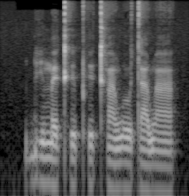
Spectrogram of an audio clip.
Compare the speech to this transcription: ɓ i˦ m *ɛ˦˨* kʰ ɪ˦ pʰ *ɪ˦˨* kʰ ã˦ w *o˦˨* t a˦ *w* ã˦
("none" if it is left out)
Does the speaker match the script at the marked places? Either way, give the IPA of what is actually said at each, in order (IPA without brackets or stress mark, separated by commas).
ɛ˦˨, ɪ˦˨, o˦˨, w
